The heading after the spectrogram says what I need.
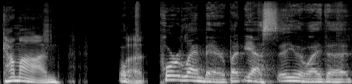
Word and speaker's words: Lambert: Christopher Lambert. Yeah. Well, okay. I know that's how it's said in French, but in every trailer it was Christopher Lambert. So I'm gonna stick with calling it Lambert because that's how they called him all the trailers in America.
